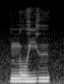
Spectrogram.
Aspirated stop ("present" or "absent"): absent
